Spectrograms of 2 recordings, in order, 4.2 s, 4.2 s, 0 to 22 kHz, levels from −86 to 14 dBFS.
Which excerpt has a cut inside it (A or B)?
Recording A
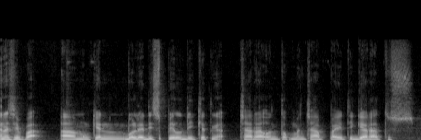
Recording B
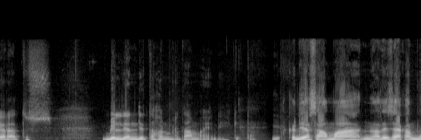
B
